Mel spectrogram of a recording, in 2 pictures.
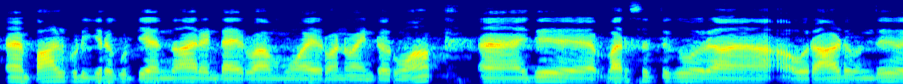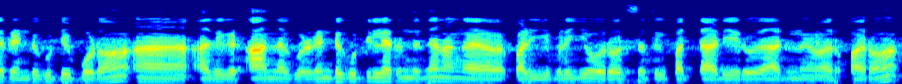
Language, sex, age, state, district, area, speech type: Tamil, male, 18-30, Tamil Nadu, Sivaganga, rural, spontaneous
